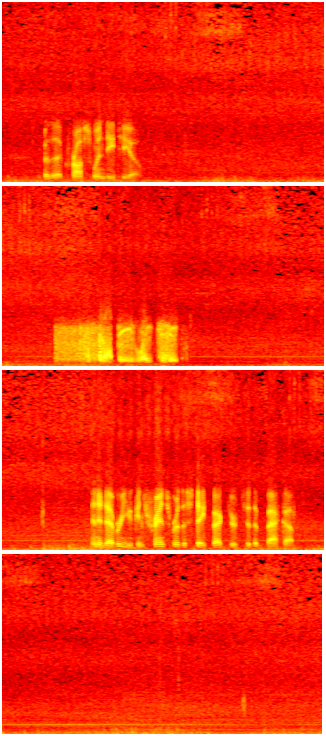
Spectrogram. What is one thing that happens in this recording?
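A distant rocket engine rumbles low and steadily.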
